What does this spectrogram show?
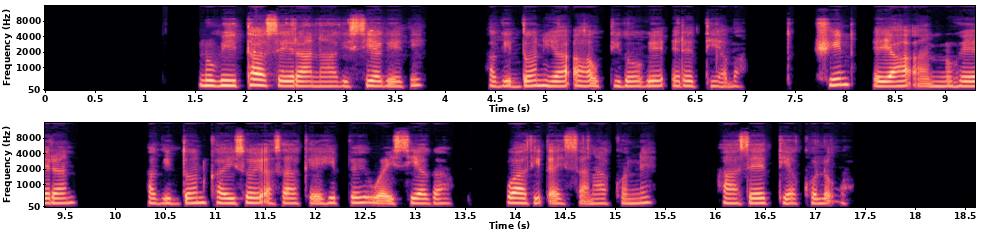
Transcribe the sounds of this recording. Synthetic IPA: nʊbiːt̪ːaːse̞ːɾaːnaːɡɪsːɪjaɡe̞ːt̪ɪ | hɐɡɪd̪ːɔnjaːʔaːʊt̪ːɪd̪o̞ːɡe̞ːʔɛɾɛt̪ːɪjaba | ʃɪnhɛjaːʔɐ̰ːʊɦe̞ːɾɐn | hɐɡɪd̪ːɔnkɐjsɔjɐ̰saːke̞ːɦɪpːɛwɐ̰jsːɪjaɡaː | waːt̪ɪt̪ʼɐ̰jsːɐ̰naːkːɔnːɛ | haːsɛjt̪ːɪjakʰːɔlɔʔɔ

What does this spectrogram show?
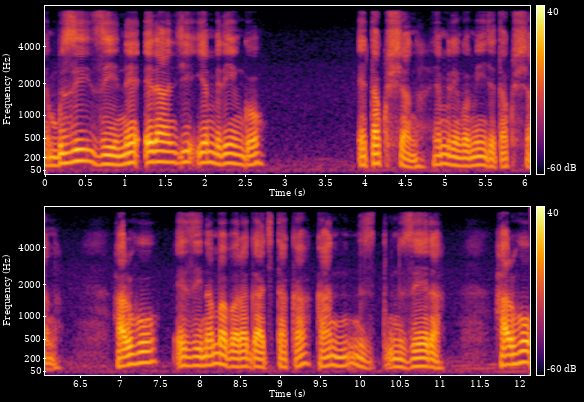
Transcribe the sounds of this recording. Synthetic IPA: embuziziːne̞ʔːɾaːɲɟije̞miɾiːŋɡo̞ | e̞taku̥ʃanae̞miɾiːŋɡo̞miːɲɟe̞taku̥ʃa̰na | haɾiɦo̞ | ḛziːnaːmaβaɾaɡaci̥takakaːndinnize̞ːɾa | haɾiɦo̞

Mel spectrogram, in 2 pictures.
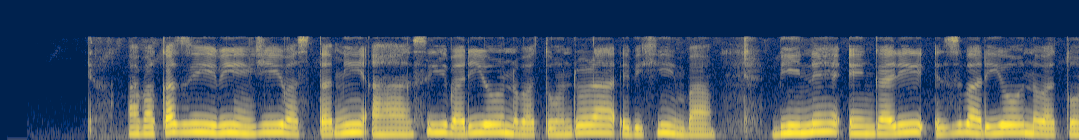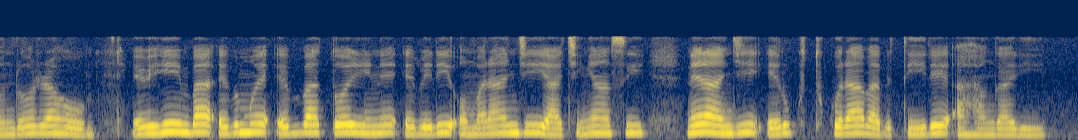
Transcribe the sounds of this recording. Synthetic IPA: aβakaziβiːɲɟiβasi̥tamiahaːnsiβaɾijo̞niβato̞ːndo̞ɾaʔe̞βihiːmba | βiːne̞ːŋɡaɾie̞ziβaɾijo̞niβato̞ːndo̞raho̞e̞βihiːmbaʔe̞βimwe̞ʔːβiβato̞ɾiːne̞ʔːβiɾiʔo̞muɾaːɲɟijaciɲaːt͡sine̞ɾaːɲɟiʔe̞ɾiku̥tu̥kuɾaβaβitiːɾe̞ʔaɦaŋɡaɾi

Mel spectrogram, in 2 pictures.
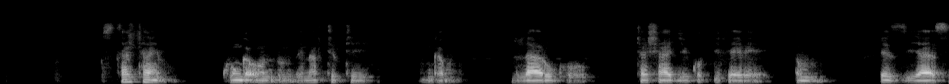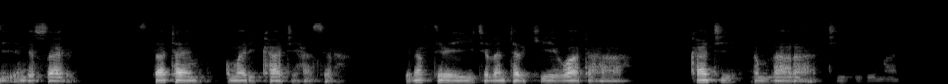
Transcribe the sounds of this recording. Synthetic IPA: statʰajm | kʰuŋɡaʔɔnɗumɓɛnaftiɾtʰɛ | ŋɡam | laɾuɡɔ | taʃad͡ʒiɡoɓːifɛːɾɛ̰ | ɗum | b̥ɛzjasiɛ̰ndɛsaːɾɛ | statajmɔmaɾikʰaːtihasɛɾa | ɓɛnaftiɾɛjitʰɛlantaɾkʰiɛwataha | kʰaːtʰiŋɡamlaɾa̰tʰivibɛmaːd͡ʒɔ

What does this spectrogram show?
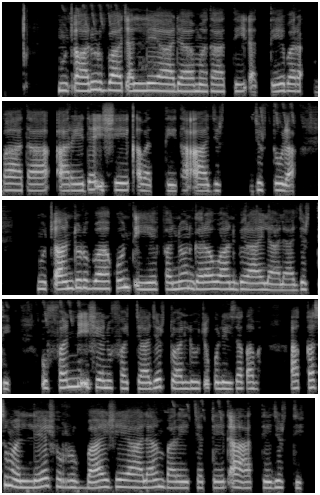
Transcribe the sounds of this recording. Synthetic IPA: mʊt͡ʃʼaːd̪ʊɾbaːt͡ʃʼɐlːe̞ːjaːd̪aːmɐt̪aːt̪ːɪhɪᶑɐt̪ːe̞ːbaːt̪aːɐɾe̞ːd̪ɐɪʃe̞ːkʼɐbɐt̪ːe̞ːt̪ɐʔaː | d͡ʒɪɾt̪uːᶑɐ | mʊt͡ʃʼaːnd̪ʊɾbaːkʊnt̪ʼɪjːe̞ːfːɐnːo̞ːŋɡɐɾɐwaːnbɪɾaːɪlaːlaːd͡ʒɪɾt̪ɪ | ʔʊfːɐnːɪɪʃe̞ːnʊfːɐt͡ʃːaːd͡ʒɪɾt̪ʊɐlːuːt͡ʃʼʊkʼʊliːsɐkʼɐbɐ̥ | ʔɐkːɐsʊmɐlːe̞ːʃʊrːʊbːaːɪʃe̞ːjaːlaːnbɐɾe̞ːt͡ʃːɐt̪ːe̞ːᶑaːʔɐt̪ːe̞ːd͡ʒɪɾt̪ɪ

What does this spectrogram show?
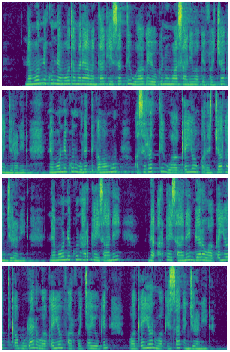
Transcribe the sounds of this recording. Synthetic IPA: nɐmo̞ːnːɪkʊnːɐmoːt̪ɐmɐnɐɐmɐnt̪aːke̞ːsːɐt̪ːɪwaːkʼɐjo̞ːkiːnuːmaːɪsaːniːwaːkʼɛfːɐt͡ʃːaːkɐnd͡ʒɪɾɐniːᶑɐ̥nɐmo̞ːnːɪkʊnwɐlɪt̪ːɪkʼɐbɐmuːnʔɐsɪrːɐt̪ːɪwaːkʼɐjːoːŋkɐ̰ᶑɐt͡ʃːaːkɐnd͡ʒɪɾɐniːᶑɐ̥nɐmo̞ːnːɪkʊnhɐkɐɪː | hɐɾkɐɪsaːniːɡɐɾɐwaːkʼɐjːoːt̪ːɪ̥kʼɐbuːᶑaːnwaːkʼɐjːoːnfaːɾfɐt͡ʃːaːjo̞ːkiːnwaːkʼɐjːoːnwaːkʼɛsːaːkɐnd͡ʒɪɾɐniːᶑɐ̥

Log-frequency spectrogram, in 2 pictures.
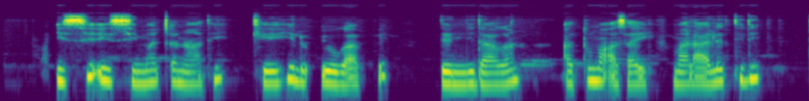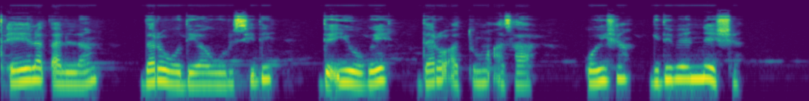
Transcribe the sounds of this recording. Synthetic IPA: ʔɪsːɪʔɪsːɪmɐt͡ʃʼːɐnaːt̪ʰɪ | kʰe̞ːhɪlɔʔːɪjo̞ːɡa̰ːpːɛ | d̪̥ɛnd̪ɪd̪aːɡɐn | ʔɐt̪ːʊmɐ̰ʔɐ̰sɐj | mɐla̰ːlɛt̪ːɪd̪ɪ | t̪ʼe̞ːlɐt̪ʼɐlːɐn | d̪ɐɾɔwɔd̪ɪjaːwʊɾsɪd̪ɪ | d̪ɛʔɪjo̞ːɡe̞ː | d̪ɐɾɔ̰ʔɐ̰t̪ːʊmɐ̰ɐ̰saː | ɔjʃɐ | ɡɪd̪ɪbeːnːe̞ːʃːɐ

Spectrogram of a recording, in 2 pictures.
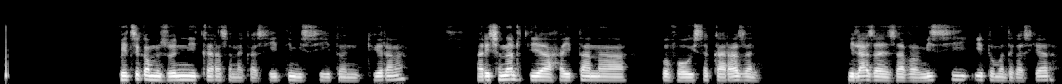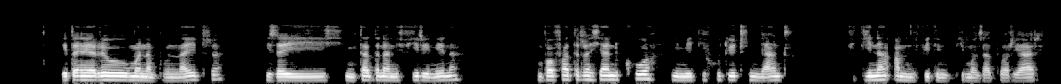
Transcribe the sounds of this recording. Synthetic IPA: b̥et͡sakaminzonikaɾazanəɡazit̪imisiet̪anit̪ueɾanə | aɾesanaɳɖ͡ʐud̪iəhait̪anə | v̥ovowisəkaɾʔazani̥ | milazəizavəmisiet̪omad̪aɡaskʲaɾə̥ | et̪anaɾewmanambunajʈ͡ʂə | izajmit̪ant̪anənifiɾenenə | mpafant̪aʈ͡ʂəɦiaɳikʰuənimet̪ihut̪ueʈ͡ʂiniaɳɖ͡ʐu̥ | v̥id̪̥inəʔaminiv̥id̪inid̪̥imand͡zat̪uaɾiaɾi̥

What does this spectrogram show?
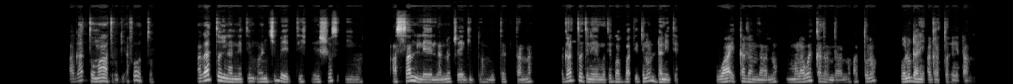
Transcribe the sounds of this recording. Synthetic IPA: ʔɐɡɐt̪ːɔmaːt̪ɪɾɔd̪ɪʔɐfoːt̪ːɔ | ʔɐɡɐt̪ːɔjɪnɐnːɛt̪ɪmɐnt͡ʃːɪbe̞ːt̪ːɪheːʃːɔsiːmɐ | ʔɐsːɐnle̞ːlːɐnːɔt͡ʃʼe̞ːɡɪd̪ːɔmɪt̪ːɐkːɪ̥t̪ɐnːɐ | ɐɡɐt̪ːɔt̪ɪne̞ːmɔt̪ɪbɐbːɐt̪ʼːɪt̪ɪnɔd̪ɐnɪt̪ɛ | waːɪkːɐd̪ɐnd̪aːnːɔ | mɐlɐwɔɪkːɐd̪ɐnd̪aːnːɔhɐt̪ːɔnɐ | wɔlʊd̪ɐnɪʔɐɡɐt̪ːɔhe̞ːᶑːɐ̰nːɔ

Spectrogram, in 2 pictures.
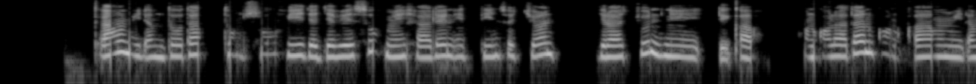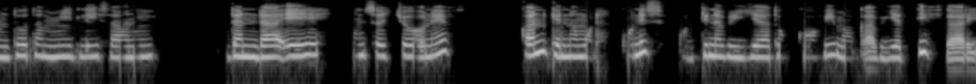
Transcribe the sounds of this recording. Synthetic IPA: kʼaːmɐmiːᶑɐmt̪o̞ːt̪aːt̪ːʊmsuːfɪd͡ʒɐd͡ʒːɐβe̞ːsːuːfme̞ːʃaːle̞ːnɪt̪ːiːnsɔt͡ʃːaːn | d͡ʒɪɾaːt͡ʃːuːnɪᶑ̪ɪkʼɐmɐ̥ | kɔŋkɔlaːt̪aːŋkʊŋkʼaːmɐmiːᶑɐmt̪o̞ːt̪ɐmiːlːiɪsaːniː | d̪ɐnd̪ɐːʔeː | hɪnsɔt͡ʃːoːneːf | kɐŋkɛnːɐmʊᶑɐ̥kʊnɪsɡ̥ʊd̪ːɪnɐbɪjːaːt̪ɔkːo̞ːfɪmɐkʼa̰ːbɪjːɐt̪ːiːfɡ̥a̰ːɾḭːᶑɐ̥

